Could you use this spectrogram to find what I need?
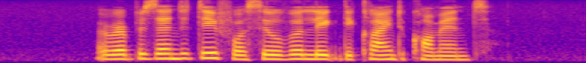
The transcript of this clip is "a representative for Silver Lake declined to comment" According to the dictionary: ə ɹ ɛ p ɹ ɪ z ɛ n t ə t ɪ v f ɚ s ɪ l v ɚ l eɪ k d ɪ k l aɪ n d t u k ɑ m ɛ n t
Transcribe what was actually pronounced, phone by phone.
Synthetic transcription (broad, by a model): ə ɹ ɛ p ɹ ɪ z ɛ n t ə t ɪ v f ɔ s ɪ l v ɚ l eɪ k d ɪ k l aɪ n t u k ɑ m ɛ n t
